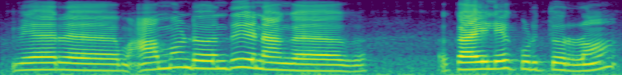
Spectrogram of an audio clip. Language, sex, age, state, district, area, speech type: Tamil, female, 60+, Tamil Nadu, Coimbatore, rural, spontaneous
